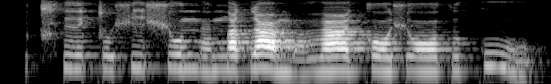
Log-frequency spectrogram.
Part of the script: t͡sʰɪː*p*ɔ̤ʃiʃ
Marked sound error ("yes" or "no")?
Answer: yes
